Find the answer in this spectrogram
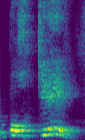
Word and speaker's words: porquê: Por exemplo, quando eu pego a palavra porquê, o U não é pronunciado, mas quando eu pego 50, esse U é pronunciado, 50, eu tenho um ditongo, né?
